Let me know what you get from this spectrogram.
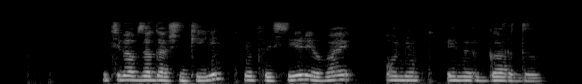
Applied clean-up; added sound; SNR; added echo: neural mask model DeepFilterNet 3.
